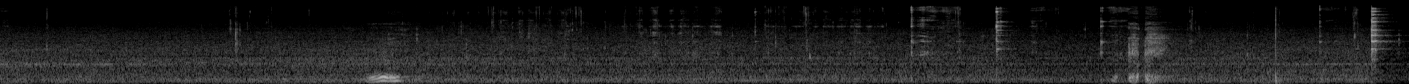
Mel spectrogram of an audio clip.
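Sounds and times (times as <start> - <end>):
fork scraping ceramic plate: 5.6 - 11.3.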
